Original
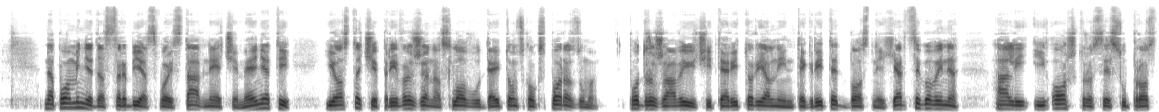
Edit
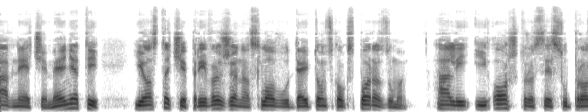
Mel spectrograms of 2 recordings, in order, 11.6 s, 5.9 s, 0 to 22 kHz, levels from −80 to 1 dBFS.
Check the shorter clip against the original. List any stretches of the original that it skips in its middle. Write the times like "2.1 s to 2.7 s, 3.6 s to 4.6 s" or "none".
6.2 s to 9.8 s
